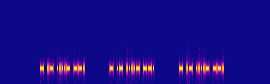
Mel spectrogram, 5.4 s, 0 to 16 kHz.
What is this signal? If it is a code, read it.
Morse code, heard as a keyed tone, about 53 wpm, 700 Hz. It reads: TA4G TA4G TA4G
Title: DXCC-100 Call Signs - 4 Characters - Repeated 3x - 50wpm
